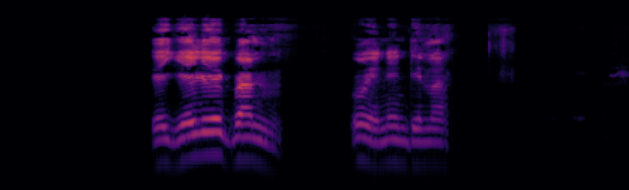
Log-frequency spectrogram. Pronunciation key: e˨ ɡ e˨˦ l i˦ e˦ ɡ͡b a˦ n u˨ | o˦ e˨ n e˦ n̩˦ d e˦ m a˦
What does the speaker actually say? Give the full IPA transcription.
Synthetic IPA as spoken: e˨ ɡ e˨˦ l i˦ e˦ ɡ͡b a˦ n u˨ | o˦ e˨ n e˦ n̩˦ d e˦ m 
